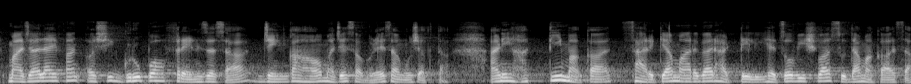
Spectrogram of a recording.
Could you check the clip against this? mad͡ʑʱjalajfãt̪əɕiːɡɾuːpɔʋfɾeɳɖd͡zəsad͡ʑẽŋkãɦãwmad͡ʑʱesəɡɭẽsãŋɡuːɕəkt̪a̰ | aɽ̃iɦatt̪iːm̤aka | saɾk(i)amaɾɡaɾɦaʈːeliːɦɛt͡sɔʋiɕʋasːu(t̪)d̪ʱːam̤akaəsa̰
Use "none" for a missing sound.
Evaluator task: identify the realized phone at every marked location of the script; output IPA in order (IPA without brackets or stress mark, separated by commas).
j, none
